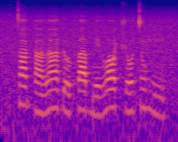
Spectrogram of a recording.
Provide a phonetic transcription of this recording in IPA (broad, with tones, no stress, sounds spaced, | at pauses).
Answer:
t ã˦ k ã˨ l ã˦ ɗ ʊ˨ f a˦ b e˨ β ɔ˦ t͡ʃ o˨˦ t ũ˦ m ĩ˨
